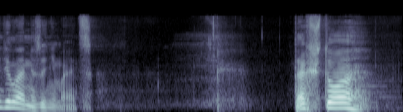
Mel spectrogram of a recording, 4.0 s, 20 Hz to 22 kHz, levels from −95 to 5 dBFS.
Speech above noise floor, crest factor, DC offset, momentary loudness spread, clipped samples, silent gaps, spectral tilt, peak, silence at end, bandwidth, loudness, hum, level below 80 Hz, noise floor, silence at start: 48 dB; 20 dB; under 0.1%; 22 LU; under 0.1%; none; -5.5 dB/octave; 0 dBFS; 0.3 s; 12.5 kHz; -16 LUFS; none; -58 dBFS; -64 dBFS; 0 s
